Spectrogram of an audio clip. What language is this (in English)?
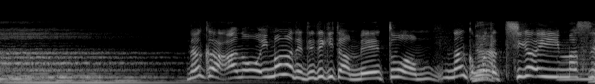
Japanese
